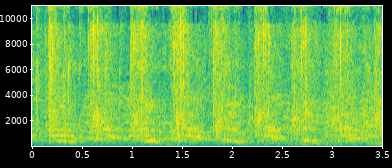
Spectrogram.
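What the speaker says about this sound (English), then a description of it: "You hear the crowd solidly behind the Zukkos." A wrestling crowd at a street fight match cheers and chants steadily for the Zukkos, a loud, dense roar of many voices that swells in rhythmic waves throughout.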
